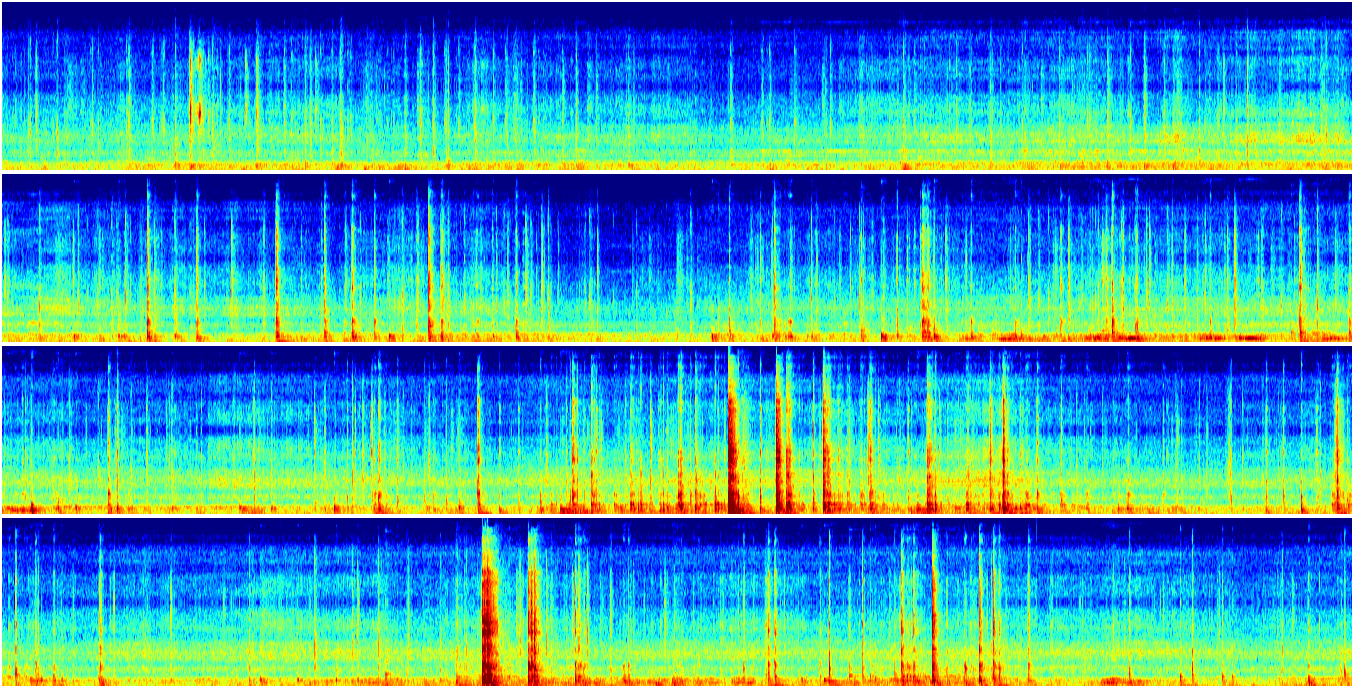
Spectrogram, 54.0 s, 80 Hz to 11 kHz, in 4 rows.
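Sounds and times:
clicks and taps of birds moving: 0.0 - 54.0
pigeons cooing: 0.0 - 54.0.

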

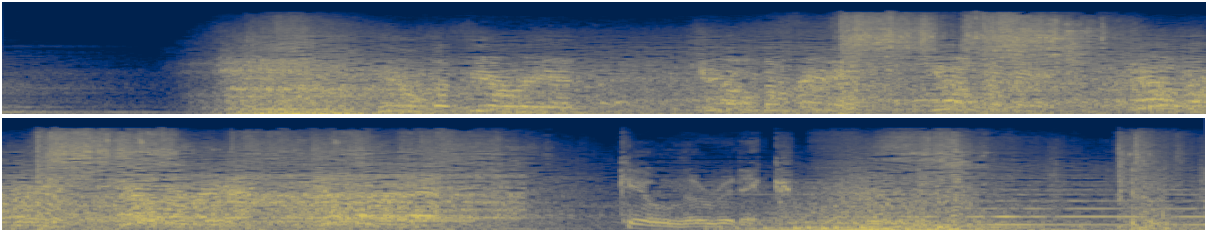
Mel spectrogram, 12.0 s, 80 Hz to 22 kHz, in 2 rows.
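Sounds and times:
dramatic film score music: 0.0 - 12.0.

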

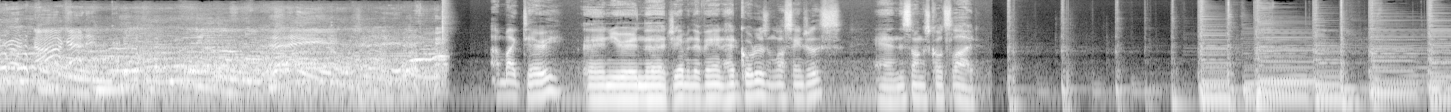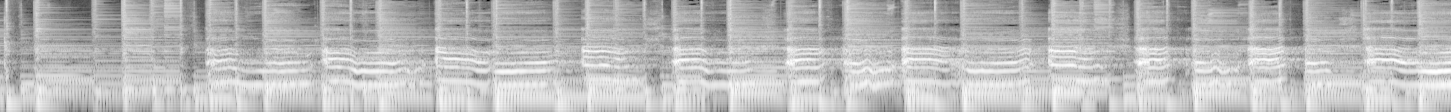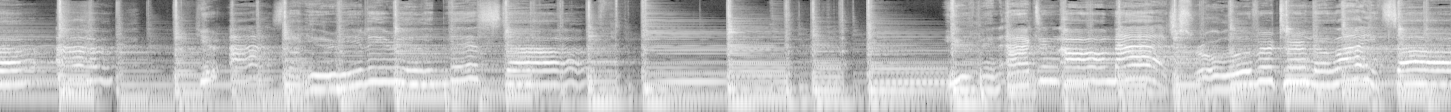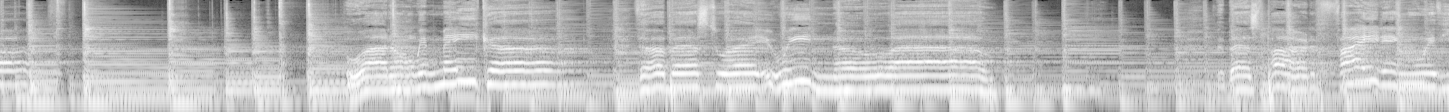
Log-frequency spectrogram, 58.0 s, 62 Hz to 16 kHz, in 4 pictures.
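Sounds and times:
acoustic guitar strumming: 10.0 - 58.0
man singing wordless melody: 16.4 - 35.2, 38.5 - 44.0, 47.0 - 53.6, 55.6 - 58.0.

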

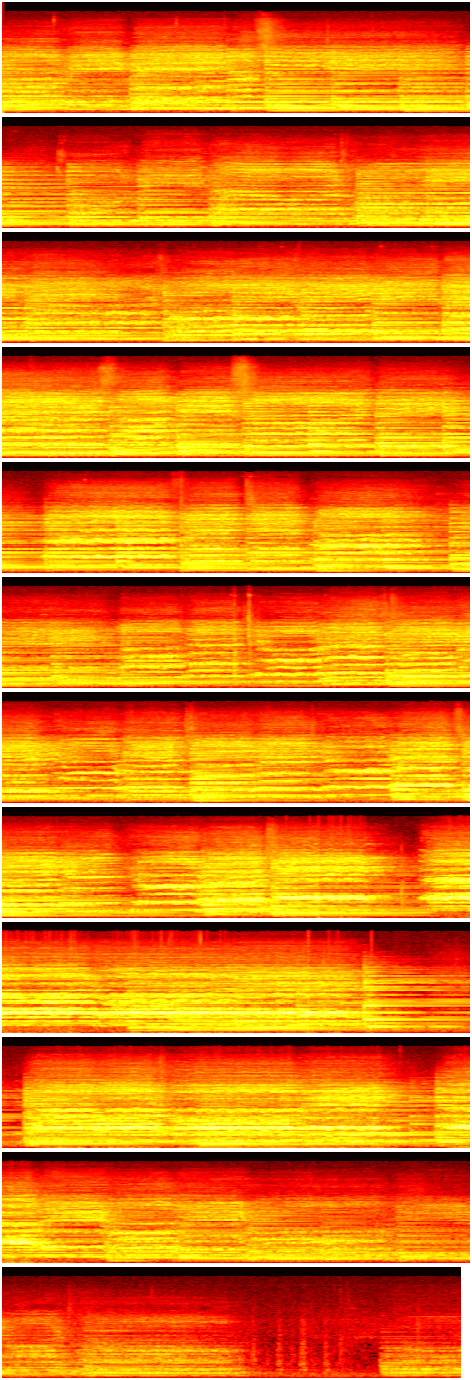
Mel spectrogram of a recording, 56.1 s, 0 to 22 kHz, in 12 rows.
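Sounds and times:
church choir singing in harmony: 0.0 - 54.3, 55.2 - 56.0.

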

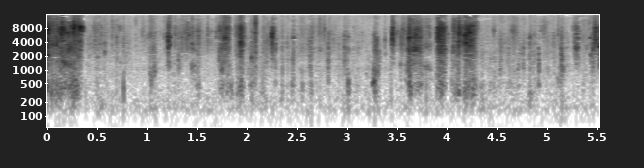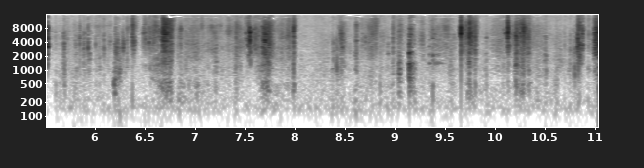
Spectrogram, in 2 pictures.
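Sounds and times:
wet chewing and smacking: 0.0 - 11.0.

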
